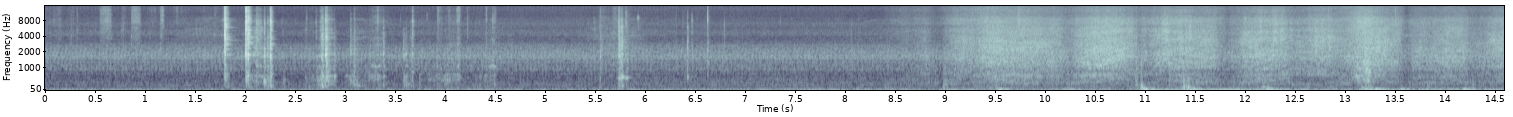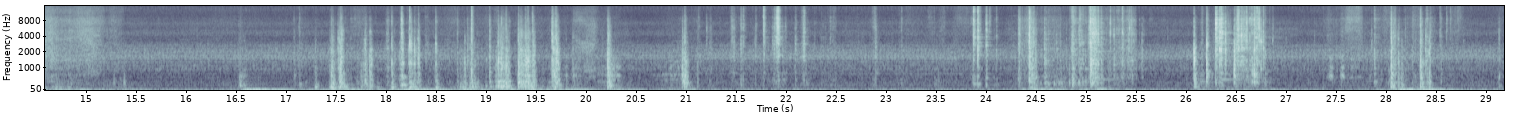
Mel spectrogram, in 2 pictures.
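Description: Handling noises: scattered clicks and knocks, with longer stretches of rustling about a third of the way in and again in the second half.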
